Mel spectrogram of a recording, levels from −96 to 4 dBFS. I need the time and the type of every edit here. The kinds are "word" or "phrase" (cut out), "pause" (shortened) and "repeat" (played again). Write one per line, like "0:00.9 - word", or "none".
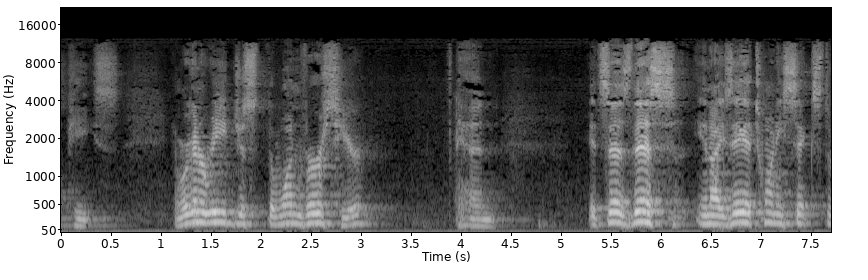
none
